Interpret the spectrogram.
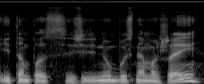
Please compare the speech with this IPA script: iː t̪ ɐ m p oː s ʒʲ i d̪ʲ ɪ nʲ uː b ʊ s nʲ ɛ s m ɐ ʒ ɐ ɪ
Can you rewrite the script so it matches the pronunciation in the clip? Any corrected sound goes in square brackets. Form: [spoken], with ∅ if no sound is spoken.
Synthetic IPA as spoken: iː t̪ ɐ m p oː s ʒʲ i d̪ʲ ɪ nʲ uː b ʊ s nʲ ɛ [∅] m ɐ ʒ ɐ ɪ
